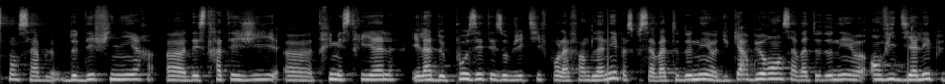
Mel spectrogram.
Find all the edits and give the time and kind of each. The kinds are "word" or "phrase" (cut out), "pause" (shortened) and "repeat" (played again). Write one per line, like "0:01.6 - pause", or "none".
0:04.0 - pause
